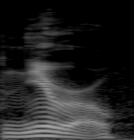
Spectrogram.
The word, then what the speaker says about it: Nero: I finally learned how to say his name. You know that dude named Chaos? His name is Nero. Call him Nero. I'm like, okay. Just call him Nero.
